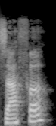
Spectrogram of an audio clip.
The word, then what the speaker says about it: Zafar: It was actually really good for media studies, and it just sounded, so Zafar, I would pronounce it as Zafar, and it's just a bit like Jaffa, so it's just ZafarCakes,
